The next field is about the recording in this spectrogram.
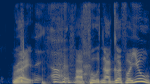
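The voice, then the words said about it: Put-on Asian accent. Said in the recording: “Why are you doing Asian accent for?”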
